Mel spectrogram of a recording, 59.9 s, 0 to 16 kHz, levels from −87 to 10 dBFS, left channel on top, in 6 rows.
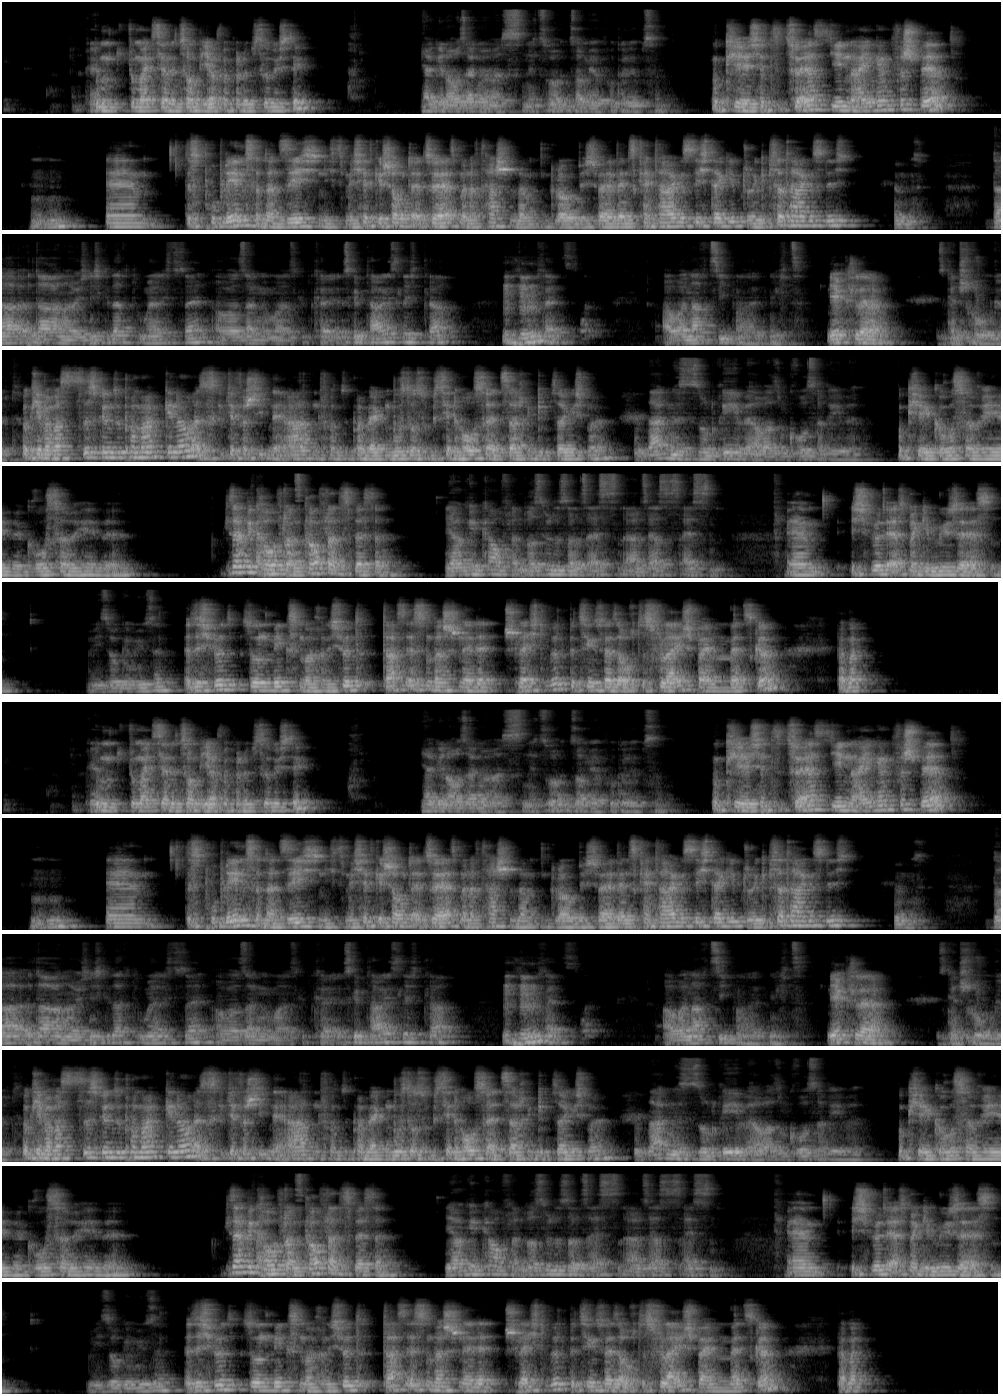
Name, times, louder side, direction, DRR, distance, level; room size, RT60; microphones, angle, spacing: voice 1, 0.9-3.0 7.1-9.4 11.0-11.5 11.8-18.4 25.0-25.4 28.2-28.8 30.2-36.3 39.0-41.2 42.2-43.9 47.8-48.1 48.4-50.0 51.8-58.0 58.3-58.5, left 1 dB, 85° left, 5.5 m, -26 dB
voice 2, 4.2-6.6 10.3-10.7 18.9-19.2 19.9-24.5 25.2-25.9 26.6-28.0 29.3-30.2 36.3-38.6 42.5-42.9 44.4-47.1 47.7-47.9 50.8-51.7, left 1 dB, 40° left, 3.5 m, -33 dB
8.2 x 5.6 x 6.9 m
head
